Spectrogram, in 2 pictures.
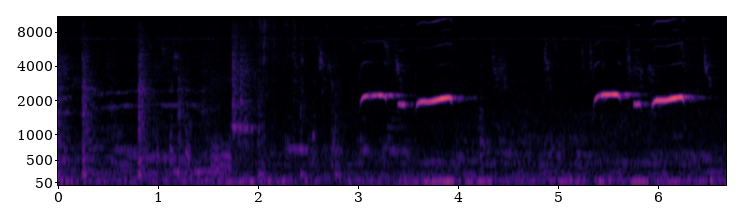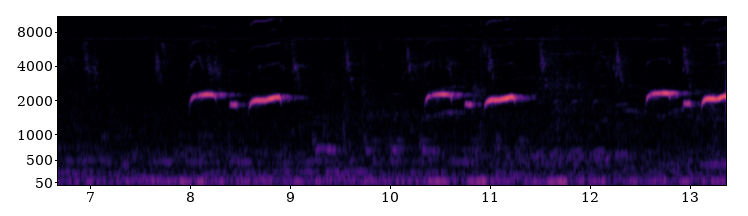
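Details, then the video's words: Plaintive cuckoo (kedasih) in sustained long song: five loud whistled two-note phrases, each note a quick rise into a level tone, repeated about every two and a half seconds, with a few clicks early on and soft background hum. "kedasih gacor bunyi panjang"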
